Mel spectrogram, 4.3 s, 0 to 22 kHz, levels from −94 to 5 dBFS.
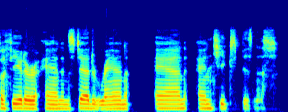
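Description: Across the whole clip, a resampler restarted on every block leaves faint ticks every 100 ms, a steady 10 per second, heard only during speech. Each block, fitting a 44.1 kHz to 48 kHz conversion, lacked true neighbours at its edges. A spectrogram shows evenly spaced thin vertical lines, and the waveform shows small steps.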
